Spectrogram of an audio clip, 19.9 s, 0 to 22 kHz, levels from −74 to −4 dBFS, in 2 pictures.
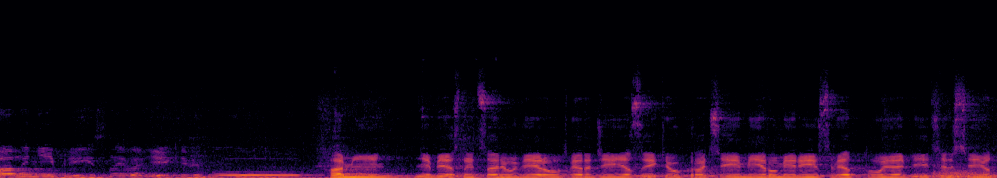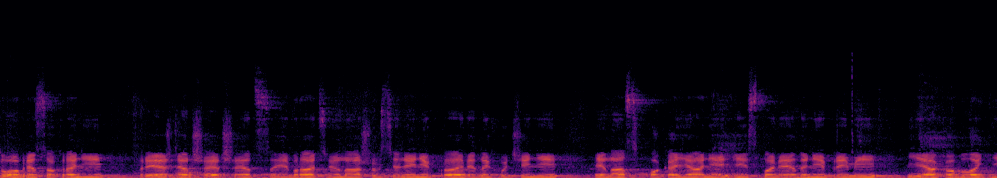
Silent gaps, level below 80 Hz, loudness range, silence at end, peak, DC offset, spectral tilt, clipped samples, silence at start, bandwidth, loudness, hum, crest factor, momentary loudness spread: none; -50 dBFS; 2 LU; 0 s; -10 dBFS; under 0.1%; -6 dB/octave; under 0.1%; 0 s; 13.5 kHz; -31 LUFS; none; 20 dB; 9 LU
